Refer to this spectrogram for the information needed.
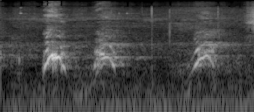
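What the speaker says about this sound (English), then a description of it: "This dog is screaming." A dog barks three times in quick succession, close by and fairly loud, with short pauses between the barks.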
